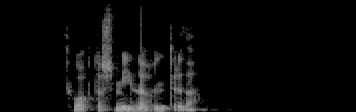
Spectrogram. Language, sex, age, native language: Icelandic, male, 30-39, Icelandic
